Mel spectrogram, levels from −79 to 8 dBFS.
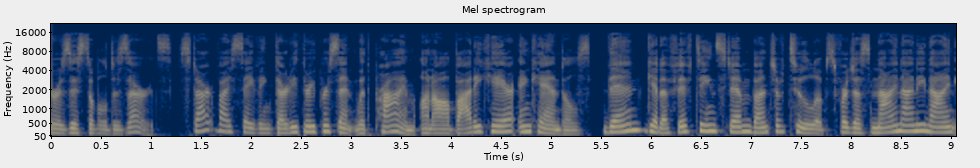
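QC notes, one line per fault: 0.46–2.18 s, sudden gain jump: speech and background noise drop together by about 4 dB, then return. Likely a gain change applied without a ramp.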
